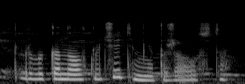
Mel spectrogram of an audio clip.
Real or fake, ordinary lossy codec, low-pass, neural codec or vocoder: real; none; 7.2 kHz; none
